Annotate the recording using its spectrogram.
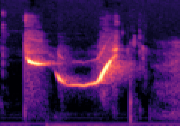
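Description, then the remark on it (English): A person whistles one sliding call imitating a great horned owl to call the owl, pitch dipping then swooping back up. The whistle is clear and alone, with no talking. “to Great Horned Owl. And the Great Horned Owl came and perched nearby.”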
